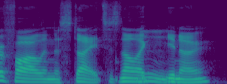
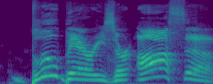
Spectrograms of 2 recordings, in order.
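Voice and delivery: very high, fake American accent; 9 semitones higher, 4 dB louder than usual. Answering a request to do an American accent: put-on American accent. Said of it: "give me your American accent".

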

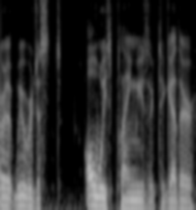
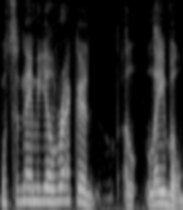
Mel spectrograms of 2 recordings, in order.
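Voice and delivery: put-on Boston accent, higher in pitch; 8 semitones higher than usual. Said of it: "You know that accent".

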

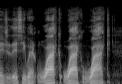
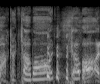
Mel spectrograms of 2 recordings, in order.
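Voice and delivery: whisper-yelling, pitched way up very high. Retelling watching the win late at night, imitating his own whisper yells. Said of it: "doing those whisper yells".

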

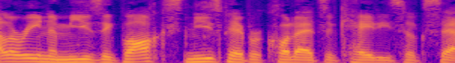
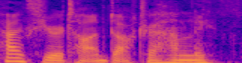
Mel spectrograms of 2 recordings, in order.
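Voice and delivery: put-on, bone-dry, matter-of-fact deadpan delivery; 2 semitones lower, 7 dB quieter than usual. Retelling a detective's reply to a rude doctor: imitating a deadpan line. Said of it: "just deadpan goes".

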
